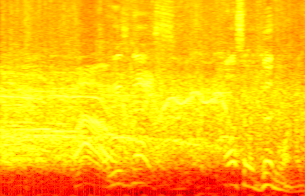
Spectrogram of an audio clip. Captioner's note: cheers and applause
